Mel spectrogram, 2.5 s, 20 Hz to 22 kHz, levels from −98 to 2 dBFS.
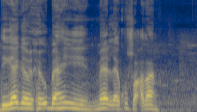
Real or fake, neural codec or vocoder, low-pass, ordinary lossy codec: real; none; none; none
